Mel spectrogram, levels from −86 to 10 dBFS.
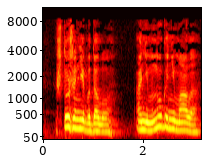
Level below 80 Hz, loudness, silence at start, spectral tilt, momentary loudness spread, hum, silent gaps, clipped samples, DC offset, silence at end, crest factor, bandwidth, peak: -62 dBFS; -17 LUFS; 0.25 s; -6 dB/octave; 10 LU; none; none; under 0.1%; under 0.1%; 0.05 s; 14 dB; 8.6 kHz; -4 dBFS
